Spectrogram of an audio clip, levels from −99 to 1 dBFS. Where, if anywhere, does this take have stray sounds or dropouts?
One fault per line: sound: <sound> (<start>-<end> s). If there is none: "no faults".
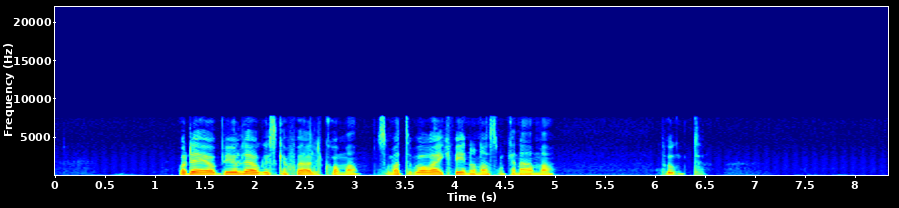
no faults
